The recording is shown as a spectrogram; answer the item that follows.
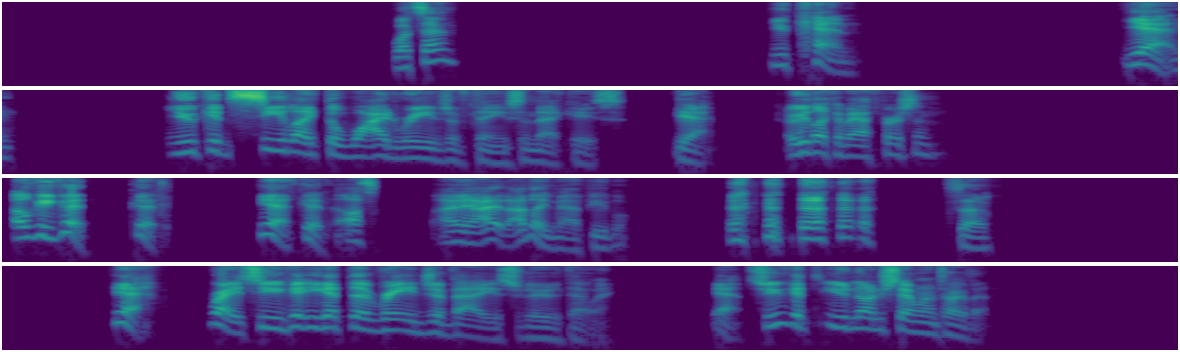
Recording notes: This was a live class recorded.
